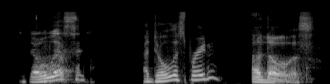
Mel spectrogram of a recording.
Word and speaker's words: Adolis: how do you say the first name Adis adolis Braden adus adolis Garcia right this kid just broke a record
